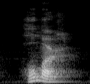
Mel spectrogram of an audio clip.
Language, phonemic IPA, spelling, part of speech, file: Dutch, /ˈhɔmər/, hommer, noun, Nl-hommer.ogg
- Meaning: 1. lobster 2. a male fish, a cockfish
